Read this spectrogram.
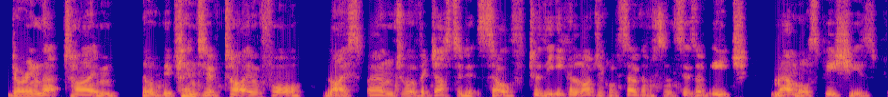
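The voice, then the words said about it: Hoarse, croaking voice. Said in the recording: “I must apologize for my cold, by the way. I'm kind of croaking because I've got a cold.”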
